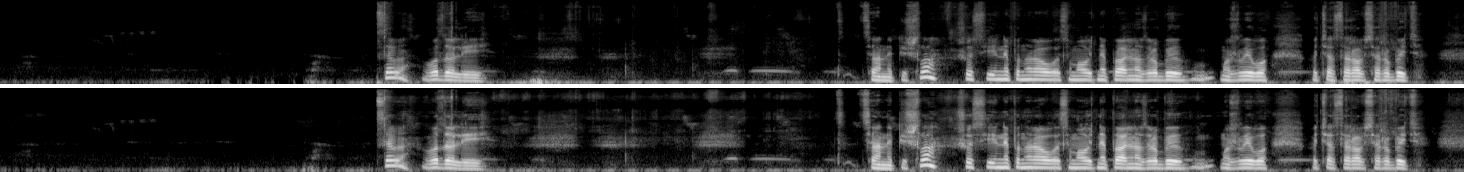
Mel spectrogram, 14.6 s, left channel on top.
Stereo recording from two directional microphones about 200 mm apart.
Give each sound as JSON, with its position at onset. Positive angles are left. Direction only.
{"t": 3.8, "sound": "speech", "side_deg": 10}
{"t": 4.3, "sound": "a sound", "side_deg": 10}
{"t": 6.2, "sound": "a sound", "side_deg": 25}
{"t": 7.0, "sound": "crow", "side_deg": 5}
{"t": 8.4, "sound": "speech", "side_deg": 5}
{"t": 12.2, "sound": "speech", "side_deg": 25}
